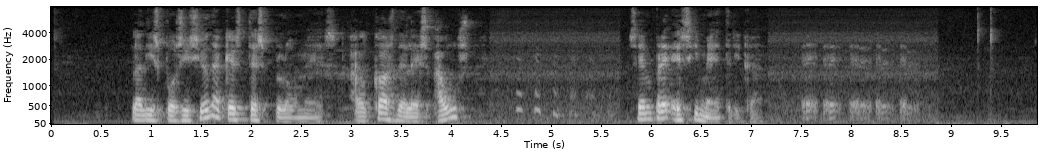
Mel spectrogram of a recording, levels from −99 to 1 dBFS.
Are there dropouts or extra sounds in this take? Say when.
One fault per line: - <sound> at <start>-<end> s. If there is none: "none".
- laugh at 4.4-5.7 s
- laugh at 7.5-8.7 s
